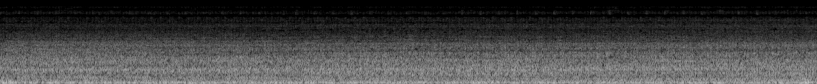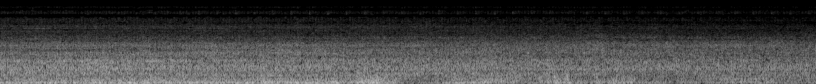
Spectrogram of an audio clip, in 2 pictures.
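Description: Mack MP8 inline-six diesel of a 2017 Mack CXU613 day cab idling steadily, with a low rumble that eases off somewhat about 12 seconds in.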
